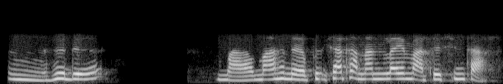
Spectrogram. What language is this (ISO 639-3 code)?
brx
